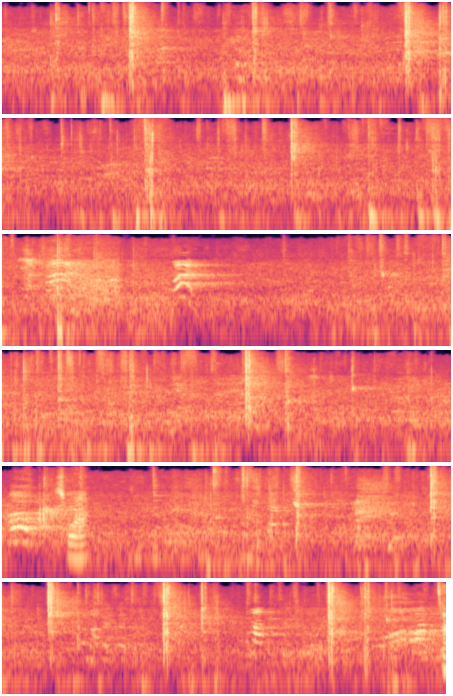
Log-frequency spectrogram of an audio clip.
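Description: Badminton rallies: a shuttlecock struck by rackets in sharp, irregular cracks a second or more apart, over the steady noise of an arena crowd.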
